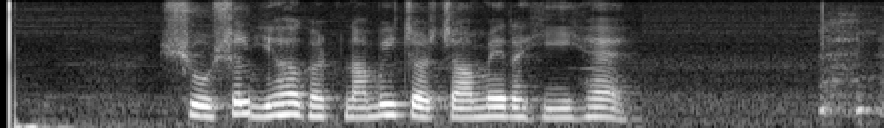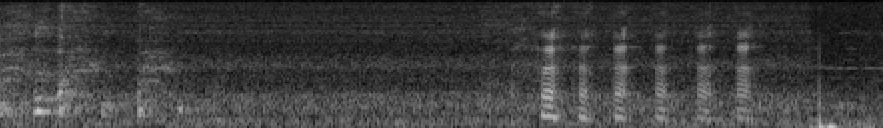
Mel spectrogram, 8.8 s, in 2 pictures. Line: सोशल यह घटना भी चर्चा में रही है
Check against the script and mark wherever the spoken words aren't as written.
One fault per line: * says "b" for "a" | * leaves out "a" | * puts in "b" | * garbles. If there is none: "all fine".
all fine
